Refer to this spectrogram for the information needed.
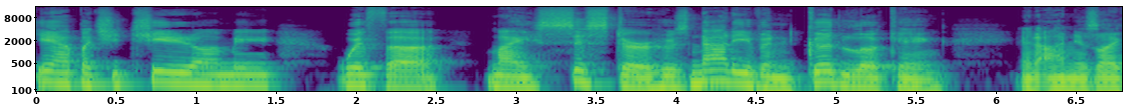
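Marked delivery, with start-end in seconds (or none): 0.0-5.7 high, weepy voice crying through tears. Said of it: "And she's like".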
